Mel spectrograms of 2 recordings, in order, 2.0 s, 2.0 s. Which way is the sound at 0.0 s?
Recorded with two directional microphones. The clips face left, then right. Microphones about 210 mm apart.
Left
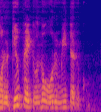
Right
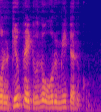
20° right (ahead or behind).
